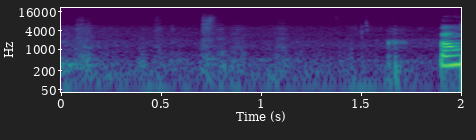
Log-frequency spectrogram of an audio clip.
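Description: Felt-tip pen writing on paper over a clipboard: a faint scratching of short pen strokes as a few words are written out.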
